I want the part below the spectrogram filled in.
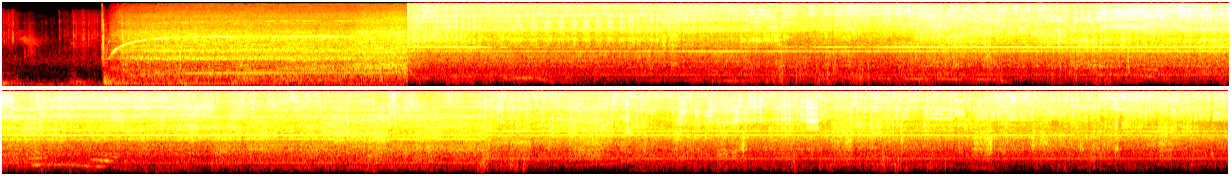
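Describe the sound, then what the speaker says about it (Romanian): A costly hair dryer runs steadily, blowing hot air while drying out a car's interior, a continuous whining drone held close for over twenty seconds with a pitch shift partway through. "De-aia am preferat să vină Stelian cu fenul ăsta scump, astfel încât să uscăm cum trebuie peste tot."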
